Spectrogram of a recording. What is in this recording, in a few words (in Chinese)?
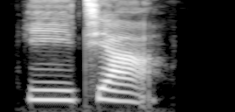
"衣架", Chinese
